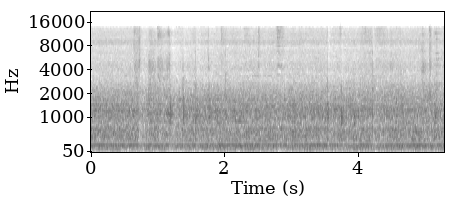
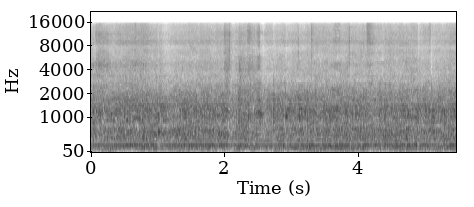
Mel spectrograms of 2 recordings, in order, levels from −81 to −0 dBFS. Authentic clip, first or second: first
